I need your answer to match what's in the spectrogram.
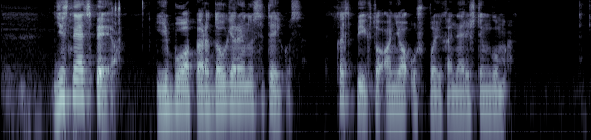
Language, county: Lithuanian, Utena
